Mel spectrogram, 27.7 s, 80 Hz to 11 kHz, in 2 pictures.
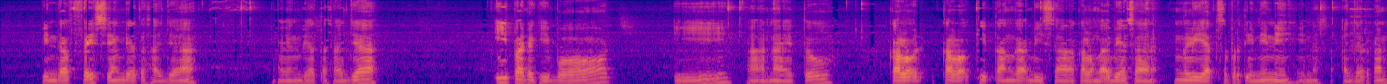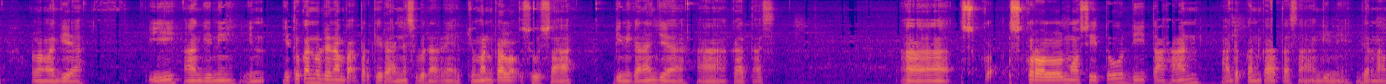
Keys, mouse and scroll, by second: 1.2 click, 2.3 `, 3.6 scroll up 1, 8.2-10.3 middle drag, 10.3-11.9 drag, 11.9-13.1 middle drag, 13.1 `, 14.6 ctrl+z, 20.3-23.3 middle drag, 26.6-27.7 middle drag.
